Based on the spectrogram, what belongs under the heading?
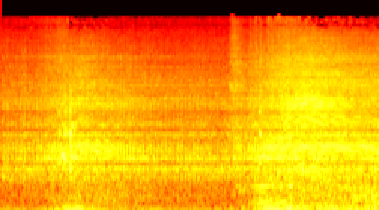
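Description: An old Chevy pickup truck engine runs with a steady rumble, revved by hand at the carburetor, revving up twice, once briefly early on and again more strongly toward the end, with no one talking.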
